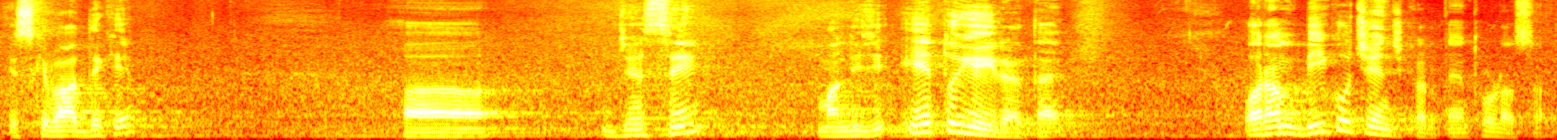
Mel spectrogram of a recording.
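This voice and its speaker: A man's voice: on the low side, very animated, unhurried, long pauses, big-room sound, slight background noise. A man teaching a maths lesson, explaining step by step and often checking whether the class understands.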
